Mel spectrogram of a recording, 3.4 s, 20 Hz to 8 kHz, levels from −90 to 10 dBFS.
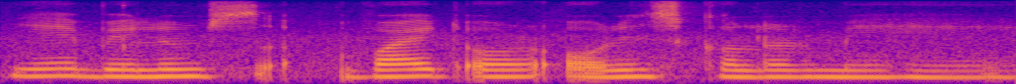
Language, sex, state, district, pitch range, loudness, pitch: Hindi, female, Arunachal Pradesh, Longding, 190-205 Hz, -17 LUFS, 200 Hz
